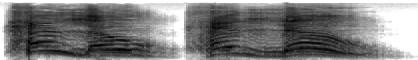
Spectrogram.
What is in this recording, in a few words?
Male Mech, ERROR NEED MANA; en; AnnoyO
